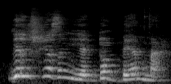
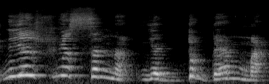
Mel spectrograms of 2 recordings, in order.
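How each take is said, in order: First: Said in the usual way. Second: Slow, each word leaned on for emphasis; slow deliberate emphasis on yɛsua; slow emphatic stress. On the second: Shown as a demonstration. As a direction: drive the point home slowly.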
